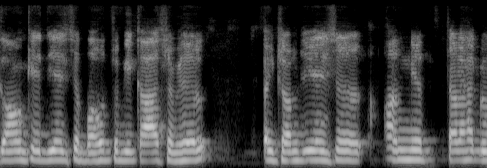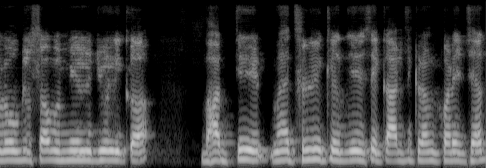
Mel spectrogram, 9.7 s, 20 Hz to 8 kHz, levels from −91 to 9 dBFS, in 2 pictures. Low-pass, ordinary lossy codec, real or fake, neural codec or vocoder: 7.2 kHz; none; fake; codec, 32 kHz, 1.9 kbps, SNAC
